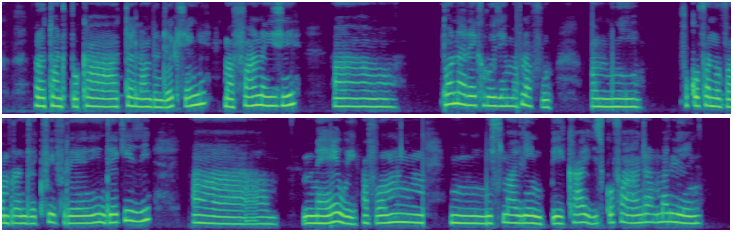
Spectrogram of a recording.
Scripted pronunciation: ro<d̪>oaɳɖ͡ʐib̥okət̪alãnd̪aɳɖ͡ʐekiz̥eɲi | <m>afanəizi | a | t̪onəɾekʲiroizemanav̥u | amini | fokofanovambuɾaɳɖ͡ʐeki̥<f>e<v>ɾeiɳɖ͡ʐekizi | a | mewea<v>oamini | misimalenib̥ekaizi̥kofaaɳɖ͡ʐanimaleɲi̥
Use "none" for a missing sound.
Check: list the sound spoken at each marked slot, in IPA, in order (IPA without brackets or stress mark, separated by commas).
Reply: t̪, m, f, v, v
